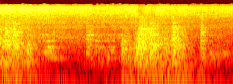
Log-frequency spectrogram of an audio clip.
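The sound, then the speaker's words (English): Mushrooms browning in a hot pan, a constant hissing sizzle broken by a few short, louder bursts as the mushrooms are tossed and scraped with a spoon. “so I'm gonna go give it a little toss. A little scrape with a spoon.”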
